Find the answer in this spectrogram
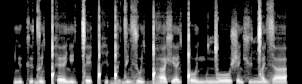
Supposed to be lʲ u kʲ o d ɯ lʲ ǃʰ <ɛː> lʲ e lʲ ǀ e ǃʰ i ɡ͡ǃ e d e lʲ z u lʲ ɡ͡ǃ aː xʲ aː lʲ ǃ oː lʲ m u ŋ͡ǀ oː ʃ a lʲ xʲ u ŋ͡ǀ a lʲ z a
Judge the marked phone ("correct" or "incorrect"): correct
